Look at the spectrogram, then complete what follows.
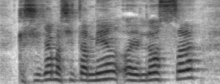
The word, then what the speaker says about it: Hohenlohe: Estaba leyendo sobre los Oelose, se escribe Hohenlohe. Era pues el antiguo Kaiser, etcétera, la familia, una familia antiquísima que proviene de Suabia, de un castillo que se llama así también, Oelosa, y hay gente que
